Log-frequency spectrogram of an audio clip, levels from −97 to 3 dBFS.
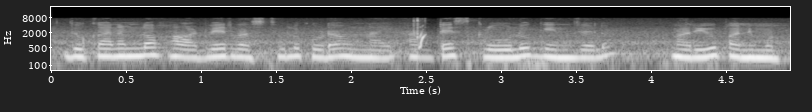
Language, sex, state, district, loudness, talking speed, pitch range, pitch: Telugu, female, Telangana, Mahabubabad, -12 LUFS, 120 wpm, 205-230 Hz, 220 Hz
